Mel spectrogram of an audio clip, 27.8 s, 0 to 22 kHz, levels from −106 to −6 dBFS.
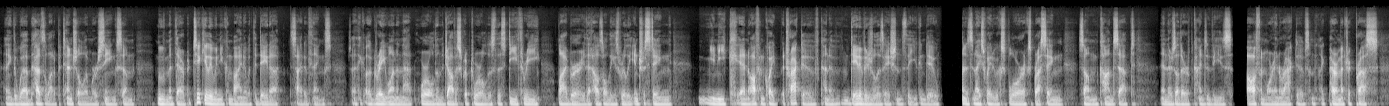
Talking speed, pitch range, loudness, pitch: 185 wpm, 85-95 Hz, -22 LUFS, 85 Hz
